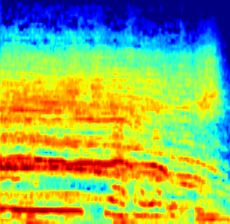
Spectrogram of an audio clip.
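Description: A long, high, held voice-like cry, easing off near the end, with speech underneath it.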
